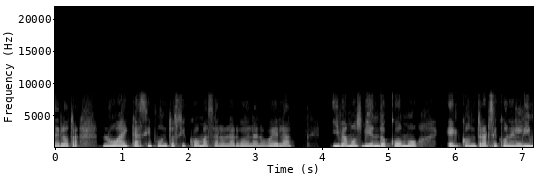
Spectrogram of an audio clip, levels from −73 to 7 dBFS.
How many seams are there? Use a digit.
1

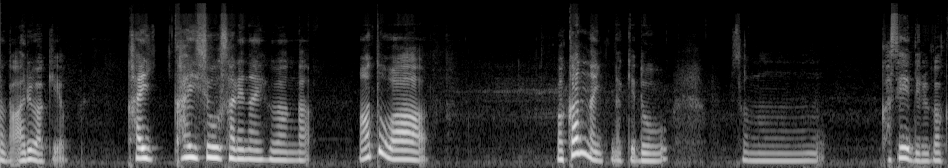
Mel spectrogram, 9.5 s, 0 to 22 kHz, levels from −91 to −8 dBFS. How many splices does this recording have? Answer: 2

